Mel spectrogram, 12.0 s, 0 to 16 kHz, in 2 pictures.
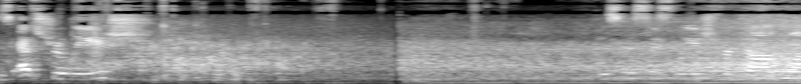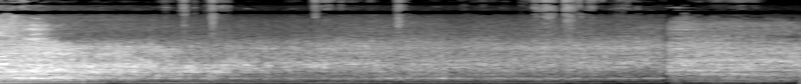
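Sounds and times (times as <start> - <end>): nylon leash rustling: 0.1 - 3.9, 4.5 - 11.0.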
